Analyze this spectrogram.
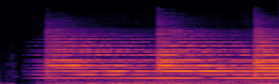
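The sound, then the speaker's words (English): A church bell tolls three times at noon in Fod, a town near Budapest, Hungary, at an even, unhurried pace, each loud, rich strike ringing on and overlapping the next. No one speaks. “Every day at noon, church bells ring”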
